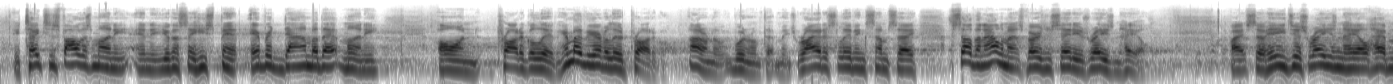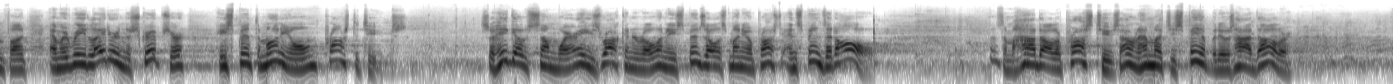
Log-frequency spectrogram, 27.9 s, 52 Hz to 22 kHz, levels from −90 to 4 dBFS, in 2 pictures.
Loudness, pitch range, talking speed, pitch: -16 LUFS, 165-215 Hz, 225 wpm, 185 Hz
